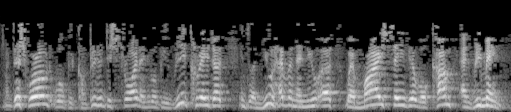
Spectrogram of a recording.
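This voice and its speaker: Husky high-voiced Singaporean preacher. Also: male voice, expressive, normal speed, hardly any pauses, muffled recording. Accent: Singaporean English. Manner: earnest, urgent preaching with rhetorical questions. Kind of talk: sermon.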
